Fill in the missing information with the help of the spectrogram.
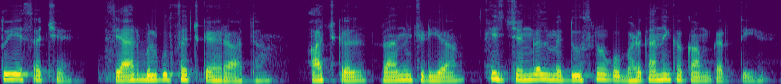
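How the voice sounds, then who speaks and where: A woman's voice: low-pitched, a little slow, mellow. A woman voicing a stern, pompous male lion king who passes judgement in a cartoon fable. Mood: scornful. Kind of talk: Hindi moral-story cartoon dubbing.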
